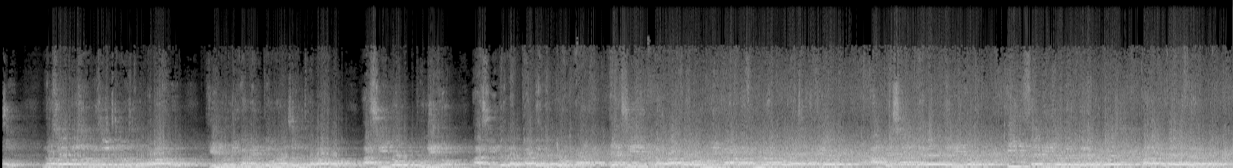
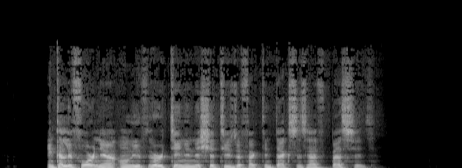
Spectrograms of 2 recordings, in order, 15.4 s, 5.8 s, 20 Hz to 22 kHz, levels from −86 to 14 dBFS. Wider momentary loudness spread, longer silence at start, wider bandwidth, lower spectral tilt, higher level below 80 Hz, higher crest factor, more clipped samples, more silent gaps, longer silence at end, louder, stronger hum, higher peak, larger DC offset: about the same, 4 LU vs 6 LU; second, 0.05 s vs 0.6 s; about the same, 16.5 kHz vs 16.5 kHz; about the same, -4.5 dB/octave vs -4.5 dB/octave; first, -32 dBFS vs -54 dBFS; second, 4 dB vs 16 dB; first, 5% vs under 0.1%; neither; second, 0 s vs 1.2 s; first, -5 LUFS vs -16 LUFS; neither; about the same, 0 dBFS vs 0 dBFS; first, 0.4% vs under 0.1%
